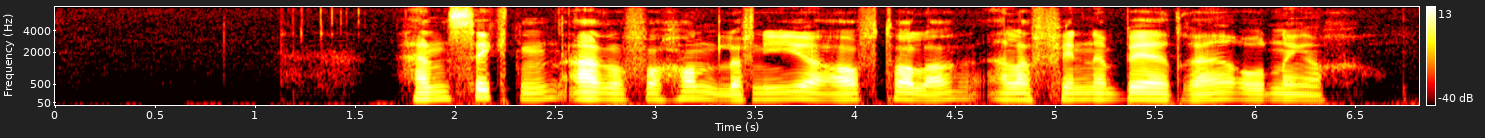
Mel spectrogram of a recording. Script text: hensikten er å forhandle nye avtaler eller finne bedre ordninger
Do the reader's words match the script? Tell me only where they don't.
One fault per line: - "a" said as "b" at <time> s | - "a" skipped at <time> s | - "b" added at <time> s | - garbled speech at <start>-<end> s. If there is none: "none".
none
